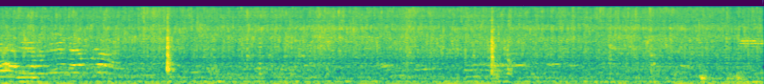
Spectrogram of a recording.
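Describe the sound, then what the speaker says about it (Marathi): Tilapia pieces fry in a pan until crisp, with a steady, close sizzling hiss, two sharp clicks from the pan, and a low hum underneath. "या साईडला मच्छी फ्राय होती आहे।"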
